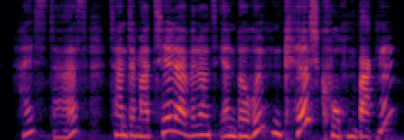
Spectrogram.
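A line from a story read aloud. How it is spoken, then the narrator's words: Excited question. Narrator (German): fragte Peter aufgeregt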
